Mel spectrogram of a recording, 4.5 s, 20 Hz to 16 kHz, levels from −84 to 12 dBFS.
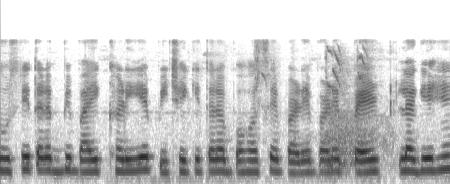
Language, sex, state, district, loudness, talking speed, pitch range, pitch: Hindi, female, Odisha, Nuapada, -16 LUFS, 200 wpm, 195-215 Hz, 200 Hz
